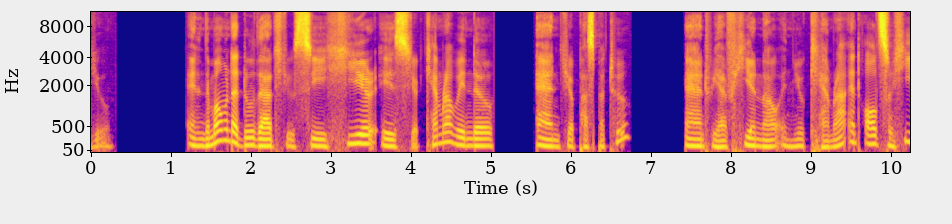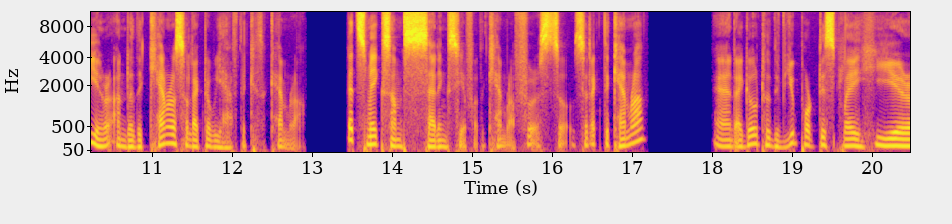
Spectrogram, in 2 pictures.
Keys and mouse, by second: 0.5 click, 15.2 click, 18.5 click.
